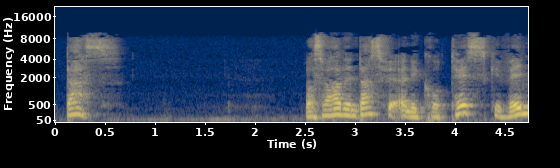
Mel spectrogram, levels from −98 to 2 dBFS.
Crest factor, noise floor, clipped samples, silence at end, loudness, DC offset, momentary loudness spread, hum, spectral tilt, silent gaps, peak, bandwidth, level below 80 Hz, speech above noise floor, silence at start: 18 dB; -58 dBFS; under 0.1%; 0 s; -20 LUFS; under 0.1%; 10 LU; none; -5 dB/octave; none; -4 dBFS; 10 kHz; -52 dBFS; 39 dB; 0.1 s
